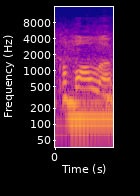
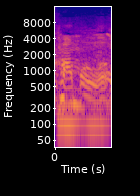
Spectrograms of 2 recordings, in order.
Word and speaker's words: Kamala: how to say her name earlier you said Kamala the way she pronounces her name is Kamala you don't work with her Reon see that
